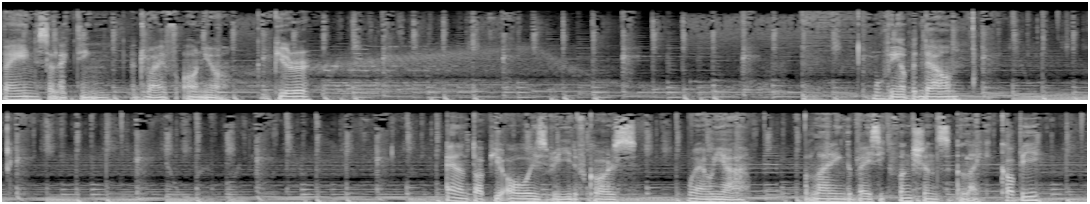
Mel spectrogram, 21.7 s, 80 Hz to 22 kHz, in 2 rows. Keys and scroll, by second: 0.5 Escape, 1.9 alt+F2, 3.8 Return, 4.8 Return, 6.6 Down, 7.1 Up, 9.6 Return, 11.2 Down, 12.1 Tab, 12.9 Down, 13.6 Down, 14.3 Return.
